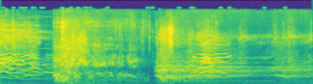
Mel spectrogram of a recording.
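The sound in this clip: A lion character in an animated film roars, with two long, loud, rough bursts that carry wavering voiced tones, like a voice actor's growl. A softer cry comes before them.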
